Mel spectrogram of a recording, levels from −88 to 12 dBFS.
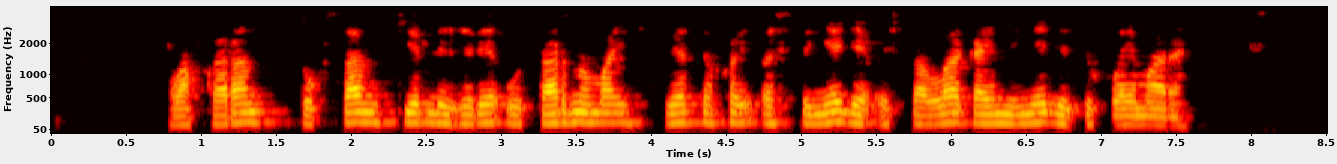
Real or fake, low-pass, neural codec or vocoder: real; 3.6 kHz; none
